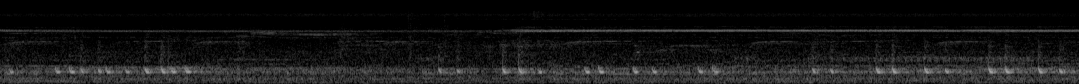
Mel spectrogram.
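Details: Black-banded Barbet (Psilopogon javanensis), endemic to Java, at Carita, Pandeglang, Banten, gives low hollow notes in quick clusters of three to five, repeated every second or so, over a steady high insect whine.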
